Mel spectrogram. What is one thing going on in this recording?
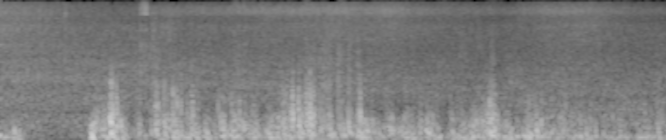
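Wind gusts through leafy trees.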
